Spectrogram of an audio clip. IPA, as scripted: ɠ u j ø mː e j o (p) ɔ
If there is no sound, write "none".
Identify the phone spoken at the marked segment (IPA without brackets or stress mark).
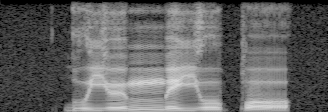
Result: p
